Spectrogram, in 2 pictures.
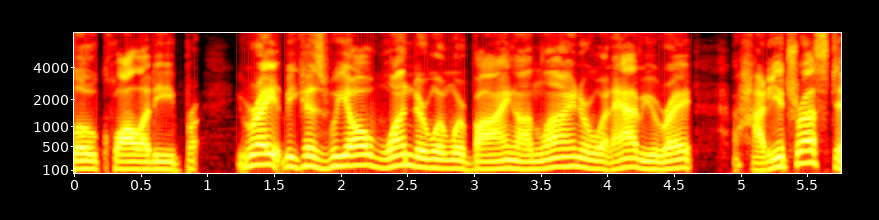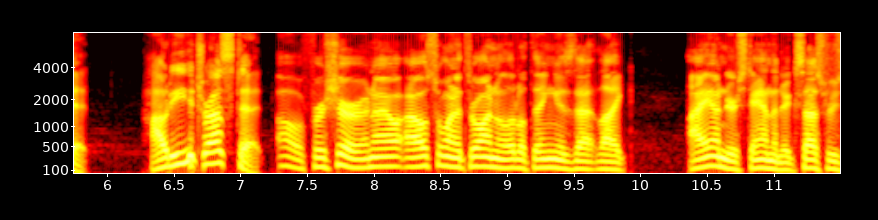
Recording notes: the special edition of Grassroots Marketing from the Benzinga Cannabis Capital Conference at the Fountain Blue Hotel in Miami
